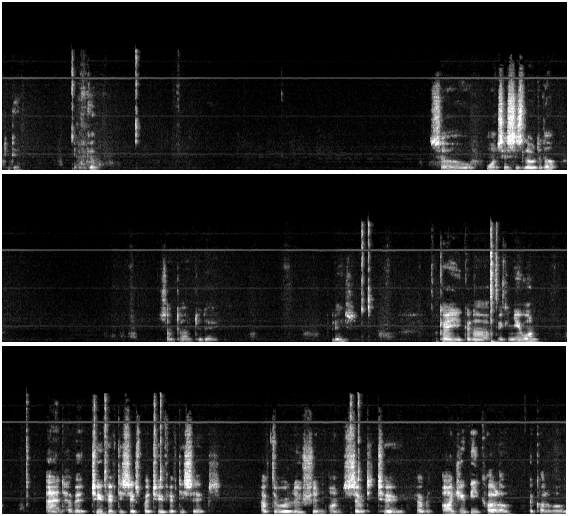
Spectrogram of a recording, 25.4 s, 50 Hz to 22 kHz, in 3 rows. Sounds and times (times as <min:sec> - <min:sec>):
Speech: 0:00.0 - 0:00.4, 0:01.0 - 0:01.6, 0:06.4 - 0:08.5, 0:10.8 - 0:11.8, 0:13.4 - 0:13.8, 0:15.0 - 0:16.6, 0:17.6 - 0:25.4.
